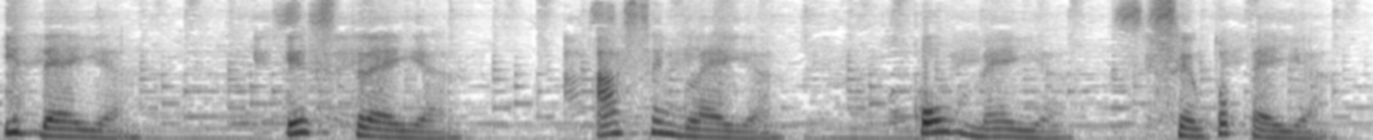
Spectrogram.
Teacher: escrevemos sem acento, mas não muda a pronúncia. Continua pronúncia com timbre aberto, mas sem acento agudo.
